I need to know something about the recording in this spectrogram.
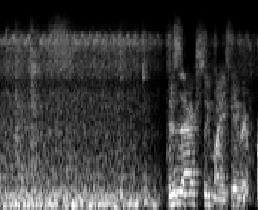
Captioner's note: machine rumbling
